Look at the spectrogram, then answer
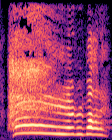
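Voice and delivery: very high, stretched-out beaming greeting; hammed-up big-smile hello; Joel Osteen. Preacher imitating a grinning televangelist greeting everybody, high and cheery. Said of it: "I could do the Joel Osteen smile".

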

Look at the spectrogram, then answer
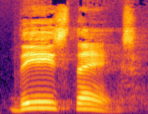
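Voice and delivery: THESE THINGS stretched, each word set apart; drawn-out prompt. Shown as a demonstration. Preacher leading the congregation to repeat THESE THINGS, drawn out. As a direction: say THESE THINGS slowly for all to join in. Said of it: "say it with me".

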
